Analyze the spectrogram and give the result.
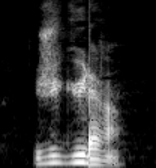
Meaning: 1. jugular (vein) 2. chin strap (on a helmet)
- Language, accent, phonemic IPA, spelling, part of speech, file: French, France, /ʒy.ɡy.lɛʁ/, jugulaire, noun, LL-Q150 (fra)-jugulaire.wav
